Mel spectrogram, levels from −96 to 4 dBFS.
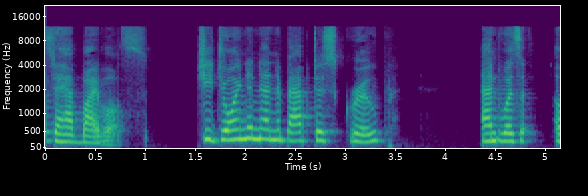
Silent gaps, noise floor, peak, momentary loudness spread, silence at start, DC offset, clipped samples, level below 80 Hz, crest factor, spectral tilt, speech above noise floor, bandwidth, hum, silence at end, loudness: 1.31-1.42 s; -87 dBFS; -6 dBFS; 13 LU; 0 s; under 0.1%; under 0.1%; -64 dBFS; 16 dB; -5 dB/octave; 67 dB; 12.5 kHz; none; 0 s; -20 LUFS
